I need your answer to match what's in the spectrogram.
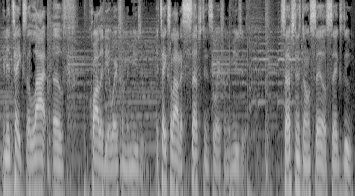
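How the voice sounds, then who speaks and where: A man's voice: medium pitch, brisk, music in the background. Brash, opinionated male co-host. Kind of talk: casual hip hop talk show banter.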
